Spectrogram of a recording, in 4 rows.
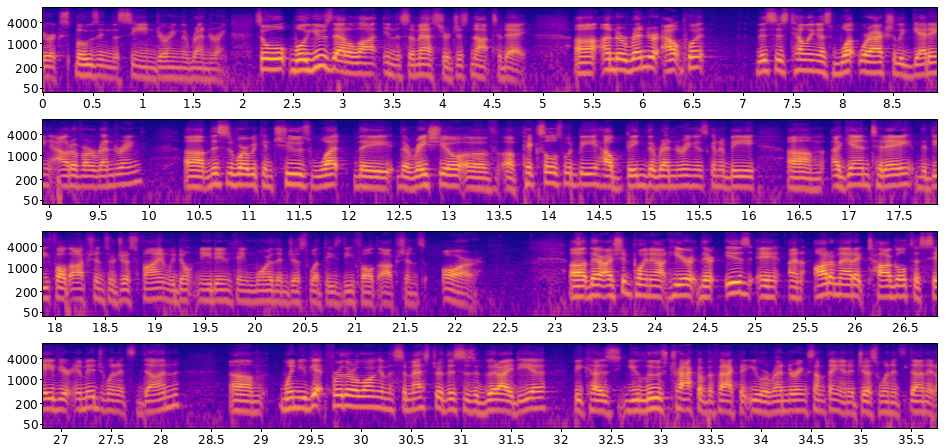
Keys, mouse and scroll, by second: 1.6 click, 5.7 click, 22.7 click, 23.4 click, 25.3 click.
